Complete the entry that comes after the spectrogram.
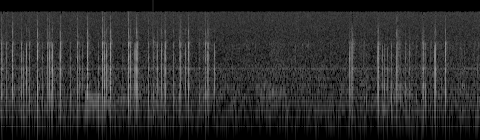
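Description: Fingernails tap and scratch the back of a smartphone in a clear plastic case filled with liquid glitter. Quick, dry, bright clicks come in rapid bursts for about four seconds, pause into near-silence, then resume in another run of sharp taps. Each tap dies almost instantly with no ring.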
